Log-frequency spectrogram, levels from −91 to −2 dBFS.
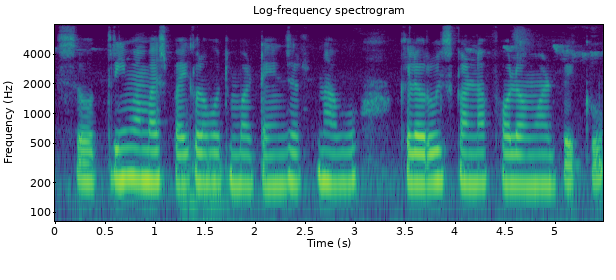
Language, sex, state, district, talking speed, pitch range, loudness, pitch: Kannada, female, Karnataka, Shimoga, 155 wpm, 190-205 Hz, -27 LUFS, 200 Hz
